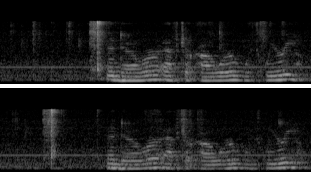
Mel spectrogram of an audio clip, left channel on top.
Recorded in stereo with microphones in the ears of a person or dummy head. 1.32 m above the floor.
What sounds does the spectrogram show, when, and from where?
1.1 s a woman speaking: 75° left (ahead or behind), 3.5 m; by 3.0 s 85° left, 4.5 m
